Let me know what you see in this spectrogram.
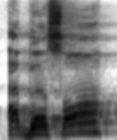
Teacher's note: ba sukun Qalqalah sugro Karena Mati asli di tengah kalimat kita pantulkan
